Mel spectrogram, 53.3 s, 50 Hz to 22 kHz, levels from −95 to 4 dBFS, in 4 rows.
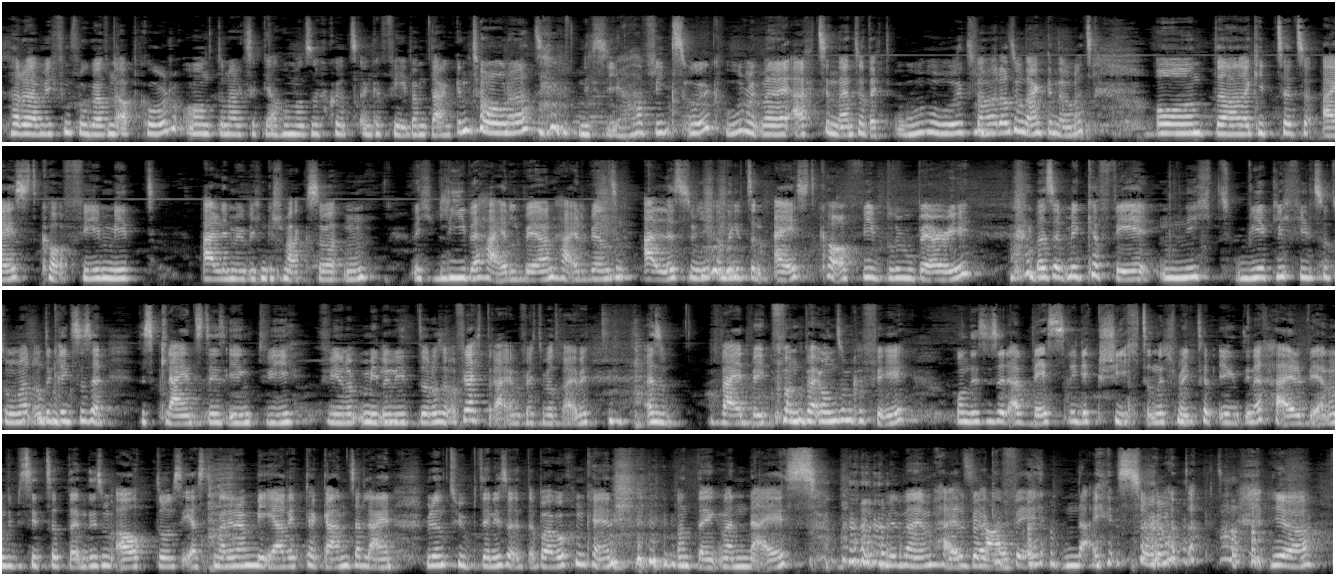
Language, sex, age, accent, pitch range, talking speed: German, female, 20-39, German, 210-245 Hz, 175 wpm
